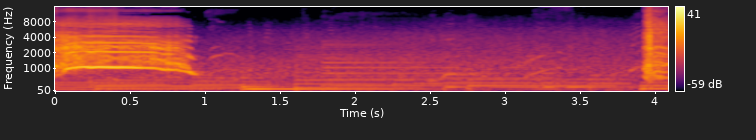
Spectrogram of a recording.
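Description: A woman's high-pitched, excited squeal, held for about a second and falling in pitch as it ends. Then soft background music with low held notes, and a burst of laughter right at the end.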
